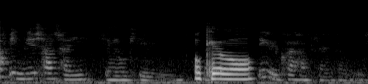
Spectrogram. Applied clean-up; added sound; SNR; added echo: none; none; none; none.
